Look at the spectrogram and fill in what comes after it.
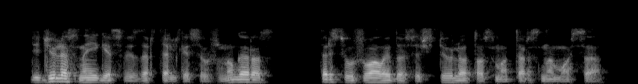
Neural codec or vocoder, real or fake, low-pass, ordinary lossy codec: none; real; 5.4 kHz; Opus, 16 kbps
